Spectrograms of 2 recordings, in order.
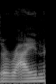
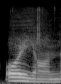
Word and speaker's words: Orion: also had oron um I thought it was Orion originally and then the ladies like no no no oron and I'm like okay that makes more sense um it is spelled like Orion though if you're like reading it in English and it was out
